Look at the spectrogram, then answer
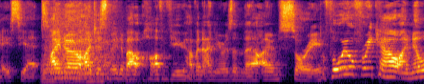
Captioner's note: horror movie noise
